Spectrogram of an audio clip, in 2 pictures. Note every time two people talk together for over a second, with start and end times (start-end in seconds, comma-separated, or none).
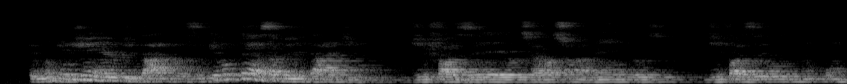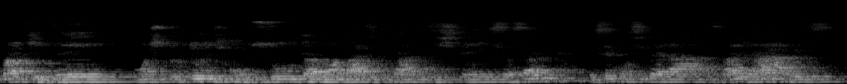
none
